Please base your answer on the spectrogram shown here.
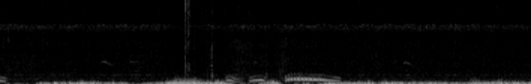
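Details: Spotted dove recording meant for luring. A single phrase of two brief coos and a longer descending coo sits in the middle, partly covered by strong low rumbling noise throughout.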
